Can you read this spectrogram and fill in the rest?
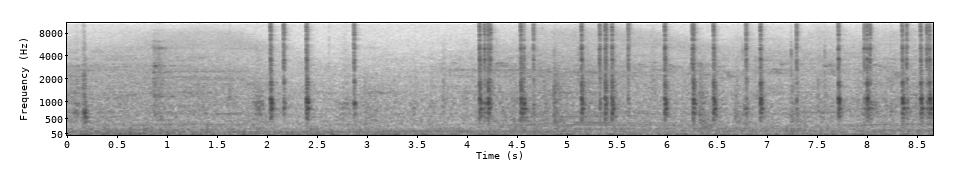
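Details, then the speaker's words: RV rooftop air conditioner with new control board installed: irregular sharp relay clicks in bursts over faint hum whenever the wires are touched; hard to isolate which wire, suspected bad wire, not confirmed. "But every time we touch those wires, you can hear relays opening and closing in there. It's hard to isolate which wire is causing the issue."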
